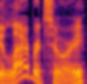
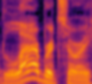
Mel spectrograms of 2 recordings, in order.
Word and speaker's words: laboratory: I should mention the word laboratory here. That's the American pronunciation. And I believe, as an Englishman, you say laboratory. – That's right, laboratory, or, or just lab. I think most people will say lab for short in, in mm.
